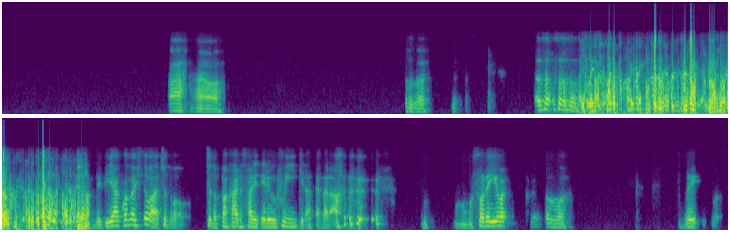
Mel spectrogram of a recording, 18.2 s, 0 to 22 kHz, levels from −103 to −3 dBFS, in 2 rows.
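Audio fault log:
7.21 to 10.20 s, codec payload misread: the speech gives way to garbled noise and warble that barely follows it. The AMR-WB decoder is unpacking frames with fields in the wrong positions, which fits octet-aligned payloads being read as bandwidth-efficient. Clear HD Voice resumes afterwards.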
